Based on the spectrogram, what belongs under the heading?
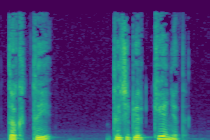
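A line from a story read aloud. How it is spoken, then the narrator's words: Sighing, choked voice. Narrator (Russian): Это вздохнула и спросила совсем уже задушенным голосом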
